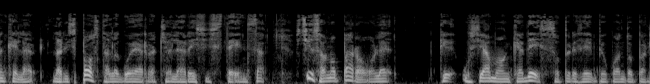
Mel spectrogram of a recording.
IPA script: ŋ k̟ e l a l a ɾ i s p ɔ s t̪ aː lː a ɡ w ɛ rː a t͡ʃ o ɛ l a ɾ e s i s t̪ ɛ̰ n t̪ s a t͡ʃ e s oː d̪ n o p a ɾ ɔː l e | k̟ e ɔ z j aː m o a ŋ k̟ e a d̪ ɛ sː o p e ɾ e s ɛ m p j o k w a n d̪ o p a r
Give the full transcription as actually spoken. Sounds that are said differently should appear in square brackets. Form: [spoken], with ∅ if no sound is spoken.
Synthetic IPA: ŋ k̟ e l a l a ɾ i s p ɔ s t̪ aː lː a ɡ w ɛ rː a t͡ʃ o ɛ l a ɾ e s i s t̪ ɛ̰ n t̪ s a t͡ʃ [i] s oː [∅] n o p a ɾ ɔː l e | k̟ e [u] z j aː m o a ŋ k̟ e a d̪ ɛ sː o p e ɾ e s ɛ m p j o k w a n d̪ o p a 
